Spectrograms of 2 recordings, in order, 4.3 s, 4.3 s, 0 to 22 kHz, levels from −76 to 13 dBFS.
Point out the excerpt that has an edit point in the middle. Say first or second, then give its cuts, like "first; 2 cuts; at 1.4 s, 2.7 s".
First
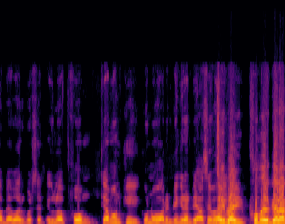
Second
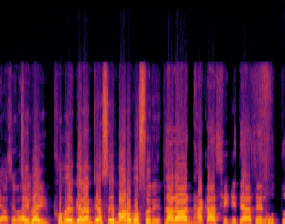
second; 1 cut; at 2.5 s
